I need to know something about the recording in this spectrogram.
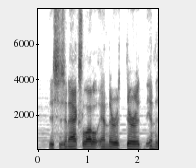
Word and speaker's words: axolotl: If you've if you've never tried to pronounce it, this animal's name is Maria. Maria. No, this is an axelottle. This is an axelottle.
